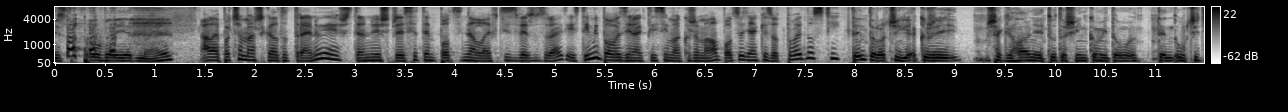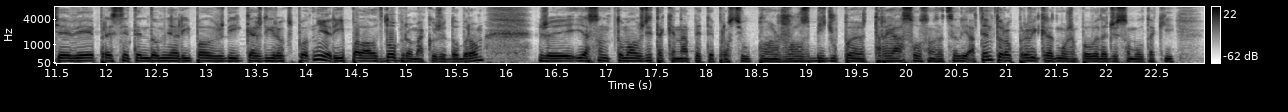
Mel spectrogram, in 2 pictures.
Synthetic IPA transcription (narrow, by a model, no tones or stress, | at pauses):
ɛspɾɔʋɛjɛd̪nɛɦɛj | ʔalɛpɔt͡ʃɔmaːʃkalt̪ɔt̪ɾɛːnujɛʃt̪ɾɛːnujɛʃpɾɛsɲɛt̪ɛnpɔt͡sid̪nalɛft͡sizʋɛɾzuzɾajt̪ist̪imːipɔʋɛd͡zjɛnak̚t̪isimakɔʒɛmalpɔt͡sid̪ɲeakɛzɔt̪̚pɔʋɛd̪nɔscit̪ɛnt̪ɔɾɔt͡ʃniːɡakɔʒɛfʃaɡɦlaʊɲɛt̪uːt̪ɔʃiŋkɔmit̪ɔt̪ɛnuɾt͡ʃicɛʋɪɛpɾɛsɲɛt̪ɛnd̪ɔmɲaɾiːpalvʒd̪ikaʒd̪iːɾɔkspɔɲɪɛɾiːpalalɛvd̪ɔbɾɔmakɔʒɛd̪ɔbɾɔmʒɛjasɔmt̪ɔmalvʒd̪it̪akɛːnapɛt̪ɛːpɾʔɔscɛuːplɲɛɾɔzbiɟuːpl̩ɲɛt̪rjasɔlsɔmsat͡sɛliːat̪ɛnt̪ɔɾɔk̚pr̩ʋiːkɾaːd̪mʊɔʒɛmpɔʋɛd̪aɟʒɛsɔmbɔlt̪akiː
